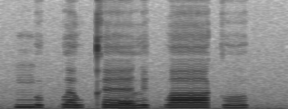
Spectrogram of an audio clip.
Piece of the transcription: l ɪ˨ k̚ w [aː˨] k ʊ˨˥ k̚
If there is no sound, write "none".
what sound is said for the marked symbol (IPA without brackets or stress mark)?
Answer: aː˧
